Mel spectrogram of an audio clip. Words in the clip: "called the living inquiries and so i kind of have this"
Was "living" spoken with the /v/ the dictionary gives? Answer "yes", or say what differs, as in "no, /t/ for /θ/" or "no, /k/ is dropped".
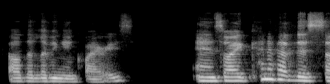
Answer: yes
